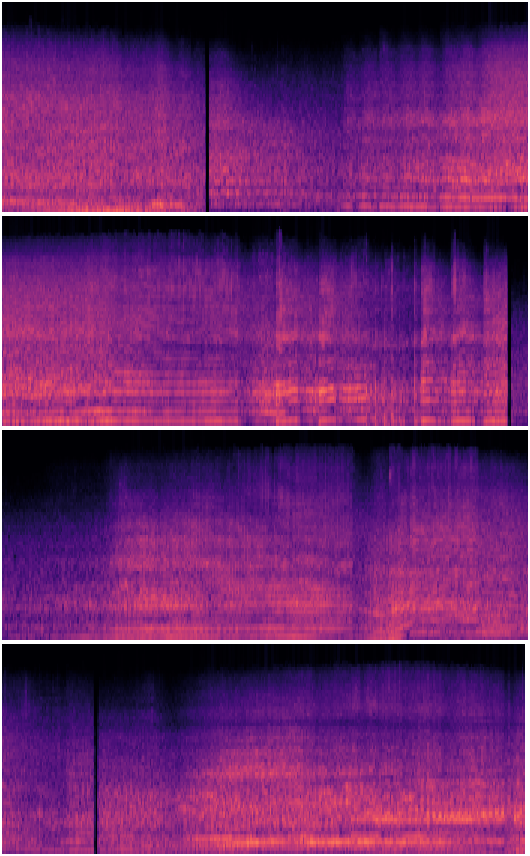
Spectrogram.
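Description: A racing car engine roars loudly, rising and falling in pitch as the car revs and shifts gears.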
